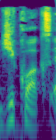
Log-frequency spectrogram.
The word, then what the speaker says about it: GQuuuX: É assim que se pronuncia? – É G-Quax. É G-Q-U-U-U-U. Eu não sei quantos U são. U-U-U-U-X. – Acho que no anime eles falam de Quax mesmo.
